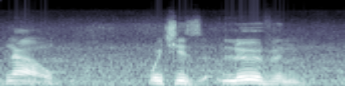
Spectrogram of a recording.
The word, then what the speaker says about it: Leuven: And the first city we lived in is actually this city I'm in right now which is Louven, how you say it in Dutch. And we're at the Louva station right now.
